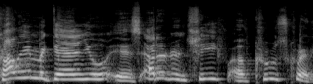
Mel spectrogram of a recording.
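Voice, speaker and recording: Speaking with a Brooklyn accent, a man has a high pitch. His pace is moderate. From Brooklyn, New York. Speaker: podcast host. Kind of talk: podcast interview intro.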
